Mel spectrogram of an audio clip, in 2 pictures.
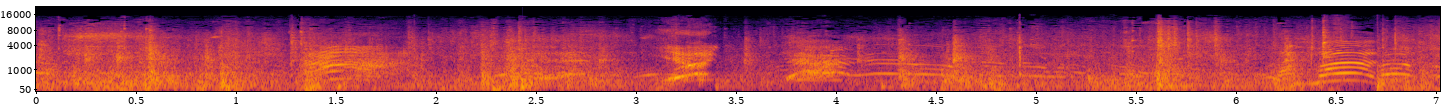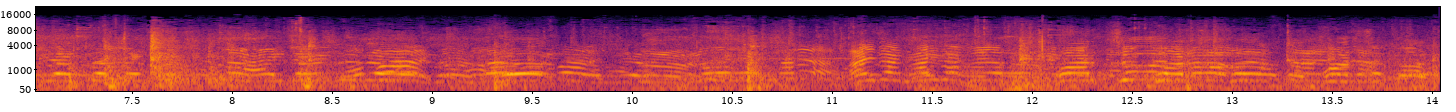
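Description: Many men shout and call out loudly nearby.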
